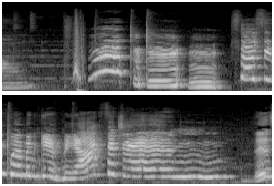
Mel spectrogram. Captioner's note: laughs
